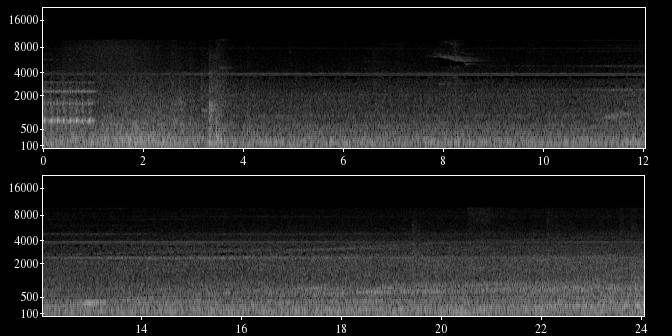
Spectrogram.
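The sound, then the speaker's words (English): Train doors closing and the train departing: chime tones and a thud at the start, then a steady rumble of wheels on rails with a motor whine rising in pitch as the train picks up speed. “Doors are closing.”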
